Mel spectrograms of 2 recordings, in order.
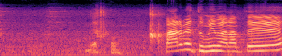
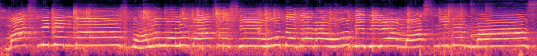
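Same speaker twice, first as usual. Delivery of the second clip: higher, slow sing-song hawker call; fish seller call; 5 semitones higher than usual. Pretend. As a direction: cry out your fish to the street. Mother plays street fish seller.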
